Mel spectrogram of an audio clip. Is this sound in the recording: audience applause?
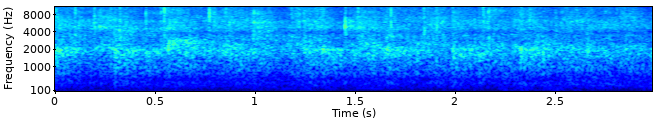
yes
